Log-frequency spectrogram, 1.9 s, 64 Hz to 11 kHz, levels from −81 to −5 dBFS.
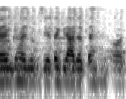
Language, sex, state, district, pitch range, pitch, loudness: Hindi, male, Chhattisgarh, Korba, 160-165 Hz, 160 Hz, -17 LUFS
